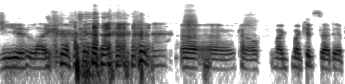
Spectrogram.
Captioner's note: laughing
